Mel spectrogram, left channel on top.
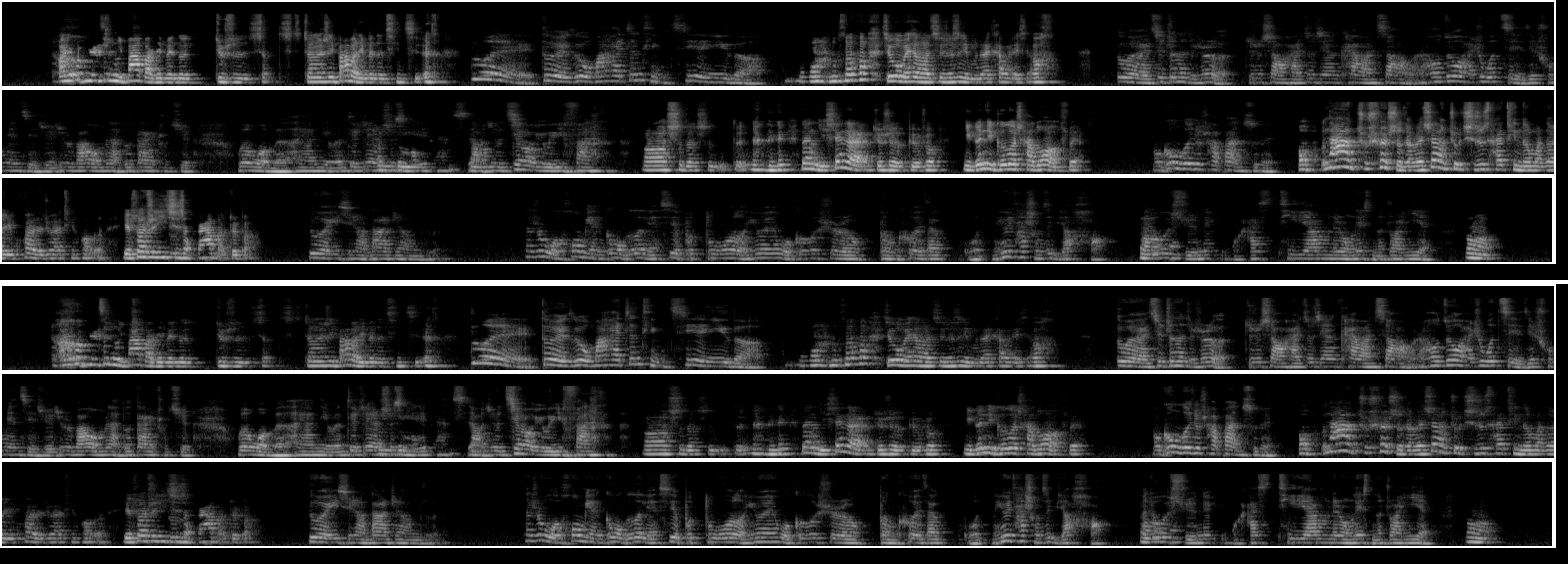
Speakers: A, on the right; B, on the left.
A: <laughs> 然后最后出，
B: 而且而且是你爸爸那边的，就是相相当于是你爸爸那边的亲戚。<laughs>
A: 对对，所以我妈还真挺介意的。
B: <laughs> 结果没想到其实是你们在开玩笑。<laughs>
A: 对，就真的只是就是小孩之间开玩笑嘛，然后最后还是我姐姐出面解决，就是把我们俩都带出去，问我们，哎呀，你们对这件事情也很小，
B: 他们怎么？啊
A: 就是教育了一番。<laughs>
B: 啊，是的，是的，对。<laughs> 那你现在就是，比如说，你跟你哥哥差多少岁啊
A: 我跟我哥就差半岁，
B: 哦，那就确实咱们这样就其实还挺能玩到一块的，就还挺好的，也算是一起长大吧，
A: 对
B: 对吧？
A: 对，一起长大这样子。但是我后面跟我哥哥联系也不多了，因为我哥哥是本科也在国内，因为他成绩比较好，
B: 嗯
A: 他就会学那种 STEM 那种类型的专业，
B: 嗯，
